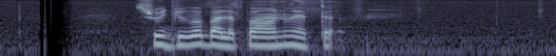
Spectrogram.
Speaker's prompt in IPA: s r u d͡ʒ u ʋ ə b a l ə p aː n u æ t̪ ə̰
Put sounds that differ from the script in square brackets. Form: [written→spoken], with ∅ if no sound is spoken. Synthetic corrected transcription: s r u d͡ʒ u ʋ ə b a l ə p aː n u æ t̪ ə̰

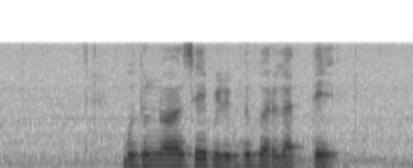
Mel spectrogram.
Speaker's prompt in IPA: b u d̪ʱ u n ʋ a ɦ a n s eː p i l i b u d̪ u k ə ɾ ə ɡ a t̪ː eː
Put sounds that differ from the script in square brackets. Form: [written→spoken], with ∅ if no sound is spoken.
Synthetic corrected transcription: b u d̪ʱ u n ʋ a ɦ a n s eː p i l i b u d̪ u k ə ɾ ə ɡ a t̪ː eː

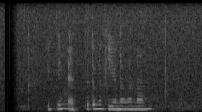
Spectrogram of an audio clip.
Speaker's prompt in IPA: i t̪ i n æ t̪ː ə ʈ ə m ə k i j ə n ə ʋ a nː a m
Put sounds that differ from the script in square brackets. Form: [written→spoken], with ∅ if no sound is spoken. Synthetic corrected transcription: i t̪ i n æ t̪ː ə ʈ ə m ə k i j ə n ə ʋ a [nː→n] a m

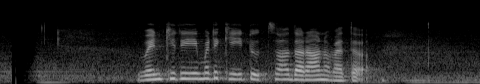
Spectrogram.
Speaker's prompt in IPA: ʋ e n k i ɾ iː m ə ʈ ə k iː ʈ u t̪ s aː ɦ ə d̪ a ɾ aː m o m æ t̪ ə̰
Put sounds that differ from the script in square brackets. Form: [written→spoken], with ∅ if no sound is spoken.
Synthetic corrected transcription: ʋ e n k i ɾ iː m ə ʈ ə k iː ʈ u t̪ s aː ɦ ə d̪ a ɾ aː [m→n] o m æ t̪ ə̰

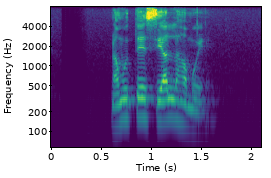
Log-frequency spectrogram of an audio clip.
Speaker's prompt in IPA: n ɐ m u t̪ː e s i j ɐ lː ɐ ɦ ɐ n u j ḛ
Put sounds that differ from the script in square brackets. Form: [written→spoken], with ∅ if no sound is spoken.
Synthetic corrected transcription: n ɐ m u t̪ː e s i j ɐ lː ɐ ɦ ɐ [n→m] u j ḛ

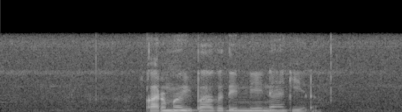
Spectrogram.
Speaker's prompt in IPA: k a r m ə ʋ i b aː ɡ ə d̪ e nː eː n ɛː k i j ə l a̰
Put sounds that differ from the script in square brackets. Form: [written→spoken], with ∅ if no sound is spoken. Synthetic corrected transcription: k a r m ə ʋ i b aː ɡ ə d̪ e nː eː n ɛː k i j ə l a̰

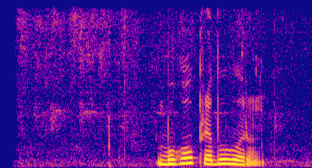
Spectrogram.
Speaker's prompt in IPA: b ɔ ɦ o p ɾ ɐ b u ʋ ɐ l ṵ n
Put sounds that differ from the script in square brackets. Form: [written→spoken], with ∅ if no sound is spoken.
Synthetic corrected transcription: b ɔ ɦ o p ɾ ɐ b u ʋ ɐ [l→ɾ] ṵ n

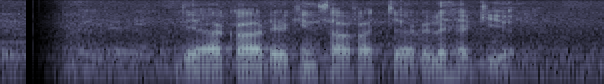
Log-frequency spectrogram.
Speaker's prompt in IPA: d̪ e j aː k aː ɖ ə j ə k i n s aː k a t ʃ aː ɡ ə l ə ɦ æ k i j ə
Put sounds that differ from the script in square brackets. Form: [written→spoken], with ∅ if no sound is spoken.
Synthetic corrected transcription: d̪ e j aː k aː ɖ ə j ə k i n s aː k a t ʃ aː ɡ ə l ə ɦ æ k i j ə

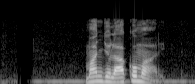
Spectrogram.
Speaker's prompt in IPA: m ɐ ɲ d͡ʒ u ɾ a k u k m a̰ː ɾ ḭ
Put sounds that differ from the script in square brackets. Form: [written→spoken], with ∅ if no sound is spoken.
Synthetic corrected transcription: m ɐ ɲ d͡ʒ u [ɾ→l] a k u [k→∅] m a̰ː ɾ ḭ

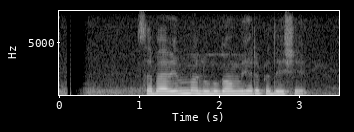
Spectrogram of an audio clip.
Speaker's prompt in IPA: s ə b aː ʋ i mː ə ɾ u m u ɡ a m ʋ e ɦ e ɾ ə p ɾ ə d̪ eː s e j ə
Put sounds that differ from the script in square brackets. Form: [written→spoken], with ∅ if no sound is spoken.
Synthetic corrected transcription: s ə b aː ʋ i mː ə [ɾ→l] u [m→n] u ɡ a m ʋ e ɦ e ɾ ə p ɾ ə d̪ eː [s→ʃ] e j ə

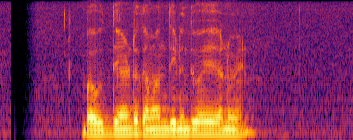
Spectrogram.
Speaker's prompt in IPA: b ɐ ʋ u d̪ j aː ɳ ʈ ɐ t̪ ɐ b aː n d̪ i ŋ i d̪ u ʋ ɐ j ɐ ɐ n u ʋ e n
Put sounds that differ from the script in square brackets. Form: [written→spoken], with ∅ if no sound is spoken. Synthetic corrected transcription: b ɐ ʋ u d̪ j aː ɳ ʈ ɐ t̪ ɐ [b→m] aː n d̪ i [ŋ→n] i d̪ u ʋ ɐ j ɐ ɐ n u ʋ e n

